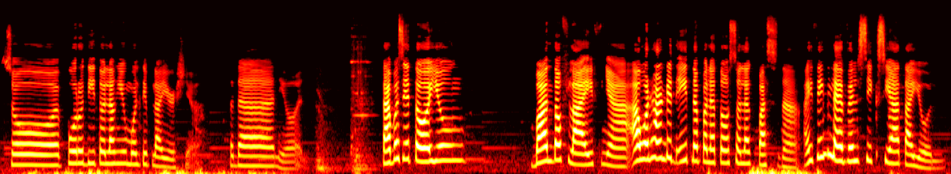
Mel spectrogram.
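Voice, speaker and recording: A woman's voice: high-pitched, expressive, measured pace, pushed and bright, soft background music. A woman with a Filipino accent giving casual, chatty livestream game commentary, explaining things as she goes. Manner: chatty, explanatory, switches between two languages. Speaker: game streamer.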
